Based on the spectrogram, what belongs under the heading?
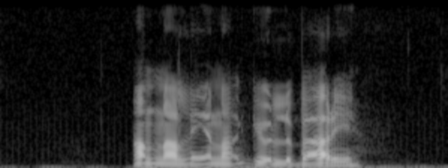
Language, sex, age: Swedish, male, 24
